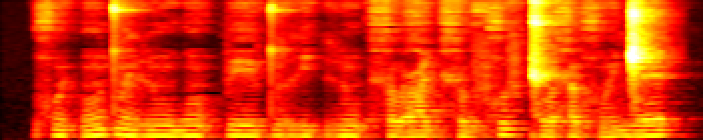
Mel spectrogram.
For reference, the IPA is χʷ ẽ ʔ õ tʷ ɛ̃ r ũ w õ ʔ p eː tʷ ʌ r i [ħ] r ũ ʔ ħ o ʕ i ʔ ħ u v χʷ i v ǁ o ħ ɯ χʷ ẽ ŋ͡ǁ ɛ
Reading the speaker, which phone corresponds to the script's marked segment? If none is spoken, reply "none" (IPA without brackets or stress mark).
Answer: ʔ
